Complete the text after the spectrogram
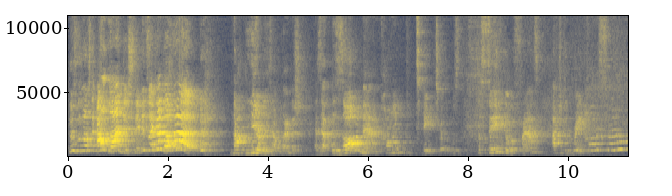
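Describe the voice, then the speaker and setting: A woman's voice: sits high, big pitch swings, unhurried, sharp tone, slight background noise, heavily acted. An actress playing an amused, frivolous aristocratic woman who talks in a gushing, affected way. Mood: teasing. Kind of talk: audio drama acting. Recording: echoey hall, voice from far off.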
